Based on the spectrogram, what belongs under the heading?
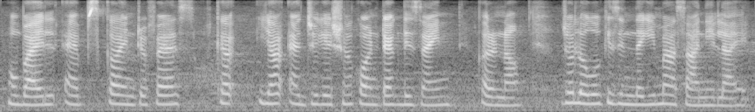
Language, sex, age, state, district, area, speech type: Urdu, female, 18-30, Delhi, North East Delhi, urban, spontaneous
